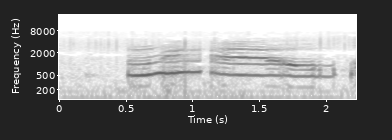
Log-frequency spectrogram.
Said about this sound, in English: Hush up, kitty. You're not hungry. Just had some mackerel an hour ago. Drink your milk.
